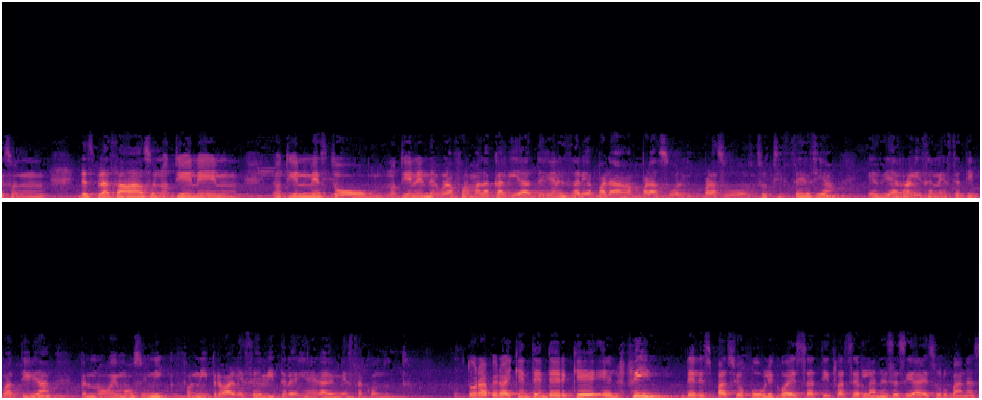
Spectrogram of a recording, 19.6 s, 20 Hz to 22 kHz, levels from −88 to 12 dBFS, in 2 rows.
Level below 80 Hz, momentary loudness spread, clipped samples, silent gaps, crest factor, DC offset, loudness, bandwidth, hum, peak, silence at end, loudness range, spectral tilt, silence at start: -46 dBFS; 12 LU; under 0.1%; none; 18 dB; under 0.1%; -22 LUFS; 7 kHz; none; -4 dBFS; 0 s; 6 LU; -7.5 dB/octave; 0 s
